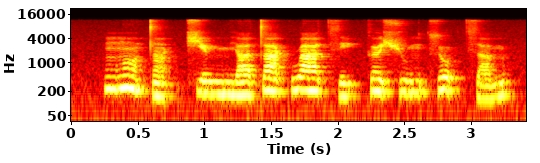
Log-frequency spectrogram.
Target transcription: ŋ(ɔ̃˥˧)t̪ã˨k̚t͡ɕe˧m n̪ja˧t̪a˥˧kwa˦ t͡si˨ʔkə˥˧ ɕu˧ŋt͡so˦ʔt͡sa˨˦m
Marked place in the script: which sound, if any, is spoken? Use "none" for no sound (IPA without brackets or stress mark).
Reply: ɔ̃˥˧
